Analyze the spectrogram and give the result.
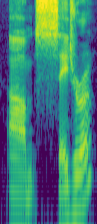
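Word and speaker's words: Seijūrō: tangent about Den Shichiro, as per Stanley's official pronunciation. Den Shichiro and his brother, Seigero.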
